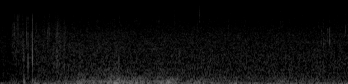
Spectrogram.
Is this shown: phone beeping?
no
